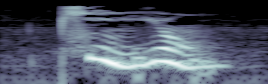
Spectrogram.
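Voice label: "聘用", Mandarin Chinese; hsk; chinese-flashcards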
